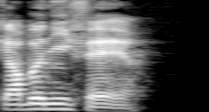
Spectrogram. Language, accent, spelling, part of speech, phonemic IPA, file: French, France, carbonifère, adjective, /kaʁ.bɔ.ni.fɛʁ/, LL-Q150 (fra)-carbonifère.wav
- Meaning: Carboniferous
